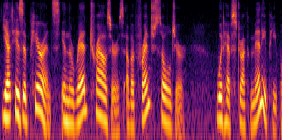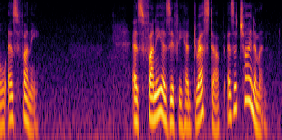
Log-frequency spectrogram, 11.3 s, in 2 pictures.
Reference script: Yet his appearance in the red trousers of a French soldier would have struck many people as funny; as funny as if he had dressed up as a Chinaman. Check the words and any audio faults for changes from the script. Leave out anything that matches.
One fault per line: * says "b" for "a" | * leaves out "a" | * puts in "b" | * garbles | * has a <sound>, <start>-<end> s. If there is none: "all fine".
all fine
